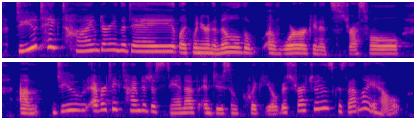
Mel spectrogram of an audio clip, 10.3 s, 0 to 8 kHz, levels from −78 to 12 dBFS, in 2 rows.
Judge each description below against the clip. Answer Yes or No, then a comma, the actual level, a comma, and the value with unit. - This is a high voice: Yes, very high, 250 Hz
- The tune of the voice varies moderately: No, wide, 7.7 semitones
